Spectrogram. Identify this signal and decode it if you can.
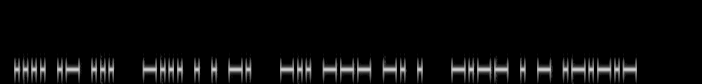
Morse code, heard as a keyed tone, about 28 wpm, 700 Hz. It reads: HAS BEEN DONE YET.
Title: Sentences from Top 1000 Words - Review Part 2 - 28wpm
